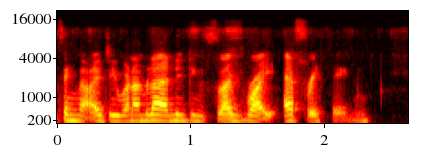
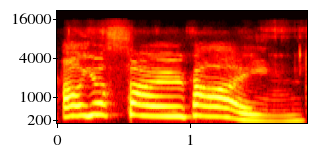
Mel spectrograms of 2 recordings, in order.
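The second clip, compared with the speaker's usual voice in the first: higher, louder and very slow gushing thanks; mock gratitude; 8 semitones higher, 7 dB louder, much slower than usual. To a friend letting her go first, hammed-up gratitude. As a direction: stretch it out, teasing sweetness.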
